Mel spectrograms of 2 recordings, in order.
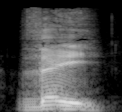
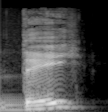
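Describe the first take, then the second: First: The word begins with a th sound. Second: The word begins with a d sound. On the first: "язык нужно высовывать между зубов" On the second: "Лучше скажите «дэй»"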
